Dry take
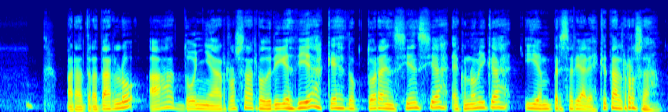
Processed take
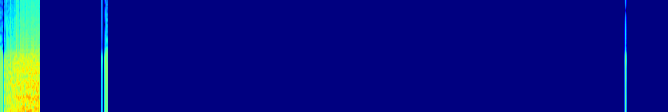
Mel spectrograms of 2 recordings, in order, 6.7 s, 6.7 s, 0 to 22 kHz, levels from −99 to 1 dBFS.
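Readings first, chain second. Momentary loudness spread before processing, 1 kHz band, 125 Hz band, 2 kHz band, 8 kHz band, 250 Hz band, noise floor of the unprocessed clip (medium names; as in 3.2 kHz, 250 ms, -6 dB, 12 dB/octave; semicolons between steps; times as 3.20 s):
5 LU, 0.0 dB, -11.5 dB, +4.5 dB, +4.5 dB, -12.0 dB, -67 dBFS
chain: reverse spectral sustain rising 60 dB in 1.97 s; inverted gate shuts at -25 dBFS, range -26 dB; peaking EQ 710 Hz -6.5 dB 0.63 oct; companded quantiser 2-bit; resonant high shelf 3.2 kHz -6.5 dB, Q 3; polarity switched at an audio rate 300 Hz; trim +8 dB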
